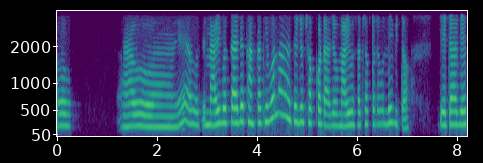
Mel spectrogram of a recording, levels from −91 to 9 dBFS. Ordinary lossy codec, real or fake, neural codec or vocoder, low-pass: none; real; none; 3.6 kHz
